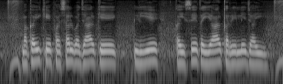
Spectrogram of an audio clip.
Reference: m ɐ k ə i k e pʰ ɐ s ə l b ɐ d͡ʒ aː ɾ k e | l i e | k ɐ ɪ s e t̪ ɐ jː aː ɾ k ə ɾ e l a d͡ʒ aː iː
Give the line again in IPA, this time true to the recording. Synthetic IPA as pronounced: m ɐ k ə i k e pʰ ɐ s ə l b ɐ d͡ʒ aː ɾ k e | l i e | k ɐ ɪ s e t̪ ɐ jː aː ɾ k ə ɾ e l e d͡ʒ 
